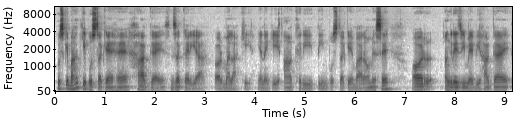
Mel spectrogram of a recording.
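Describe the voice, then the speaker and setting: Deep-voiced man teacher going slow, spelling out each letter and vowel mark like a class lesson. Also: a little mellow. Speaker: Hebrew language teacher.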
